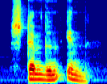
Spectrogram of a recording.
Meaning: inflection of instemmen: 1. plural past indicative 2. plural past subjunctive
- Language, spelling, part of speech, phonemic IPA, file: Dutch, stemden in, verb, /ˈstɛmdə(n) ˈɪn/, Nl-stemden in.ogg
